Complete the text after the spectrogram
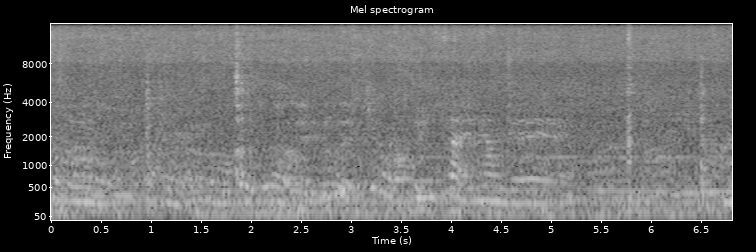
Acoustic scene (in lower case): restaurant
